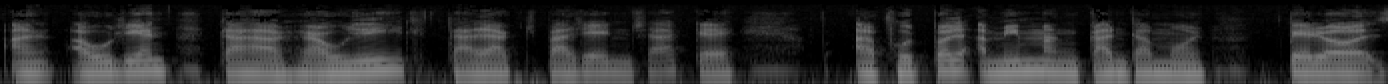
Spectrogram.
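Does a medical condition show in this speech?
Yes: Joubert syndrome; present from birth; age 29.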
